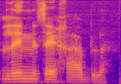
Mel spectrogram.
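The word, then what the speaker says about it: Les Misérables: Do you know how to say it properly, actually? Les Mis? It's Les Miserables.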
